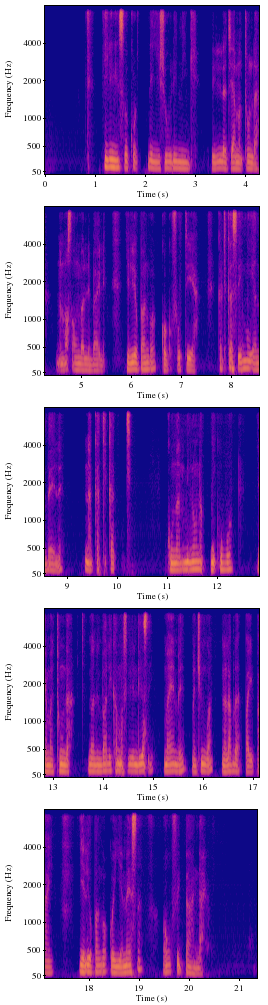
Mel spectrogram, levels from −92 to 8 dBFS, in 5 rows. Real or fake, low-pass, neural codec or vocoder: fake; 7.2 kHz; codec, 16 kHz in and 24 kHz out, 0.9 kbps, LongCat-Audio-Codec, fine tuned four codebook decoder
